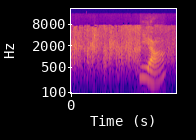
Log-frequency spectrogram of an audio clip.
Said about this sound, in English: Okay, so a big applause.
